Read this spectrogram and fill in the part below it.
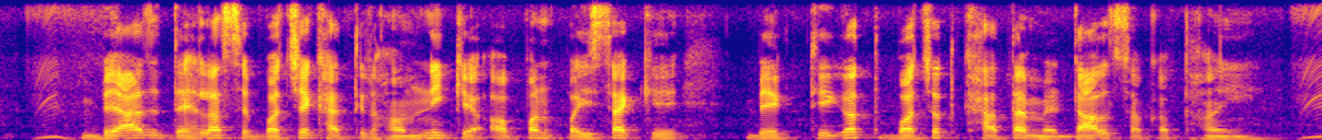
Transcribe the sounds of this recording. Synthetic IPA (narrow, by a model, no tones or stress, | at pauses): bjad͡ʒd̪eɦlasebəːt͡ʃekʰat̪iɾɦəmnikeʔəpənpəjsake | bjəkt̪iɡət̪bət͡ʃət̪kʰat̪ameɖalsəkət̪ɦəj̃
